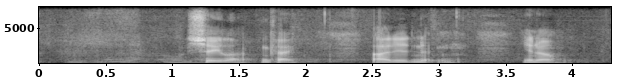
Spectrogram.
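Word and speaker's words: Shelah: Air anan I don't know may I ask my phonics teacher how would you pronounce sh h e l ahila sheila okay I didn't you know when you've used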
